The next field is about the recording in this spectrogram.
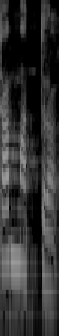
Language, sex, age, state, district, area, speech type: Bengali, female, 18-30, West Bengal, Purba Bardhaman, urban, read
